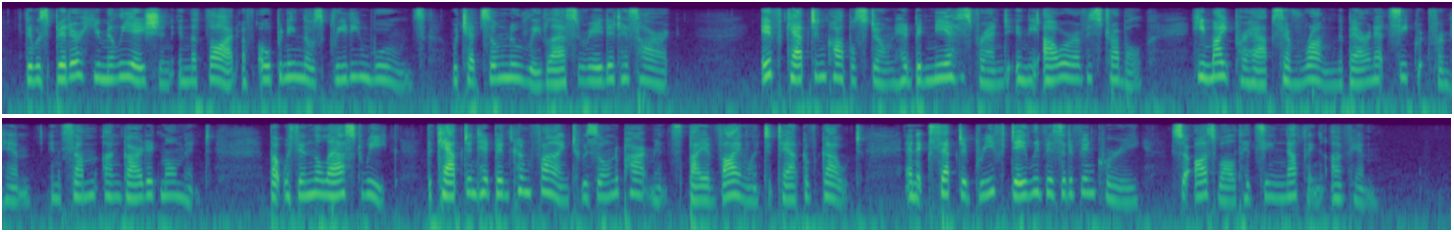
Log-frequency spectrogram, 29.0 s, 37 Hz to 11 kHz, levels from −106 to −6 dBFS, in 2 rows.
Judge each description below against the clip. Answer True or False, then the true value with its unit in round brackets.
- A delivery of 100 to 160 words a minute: False (170 wpm)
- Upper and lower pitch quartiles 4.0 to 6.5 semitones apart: False (3.4 semitones)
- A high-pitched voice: True (210 Hz)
